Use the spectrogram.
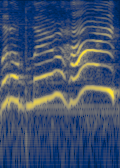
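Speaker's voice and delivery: high, loud cheerful hello; excited greeting. Real, not acted. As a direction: greet them brightly. Greeting viewer on stream.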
